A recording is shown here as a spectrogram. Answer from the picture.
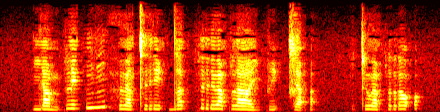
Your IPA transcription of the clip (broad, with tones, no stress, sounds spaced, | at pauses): j a˩˦ m p l e˦˥ k̚ ŋ ɯ˥˩ ŋ h ɯ˨˩ a̯ t r i˨˩ ʔ d a˦˥ t̚ p r ɯ˧ a̯ p l aː˨˩ j p i˨˩ ʔ t͡ɕ a˨˩ ʔ | t u˨˩ a̯ p r ɔ˦˥ ʔ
